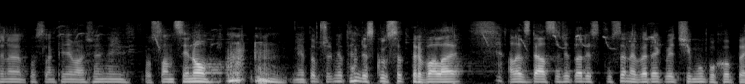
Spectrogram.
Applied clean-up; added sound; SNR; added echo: neural mask model RNNoise.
